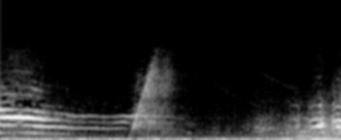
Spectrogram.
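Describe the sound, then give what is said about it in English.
A cat meows: a steady, drawn-out tonal cry followed by a quick rising squeal, over a low rumbling background with some faint scratchy noise at the end. “If he heard a pussycat roar, it would scare his pants off.”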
